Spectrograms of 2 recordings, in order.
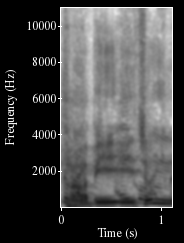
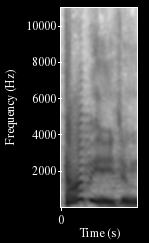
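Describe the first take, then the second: First: The word is said flat, without a strong accent. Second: The word is said with a strong, loud accent. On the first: Native listeners would not understand it. The speaker calls it wrong. "다비이즘 그러면 그 사람들은 못 알아들어요" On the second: Native listeners would understand it. The speaker calls it right. "이 영어는 항상 액센트가 있어요. 그러니까 다비이즘 그래야 돼"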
